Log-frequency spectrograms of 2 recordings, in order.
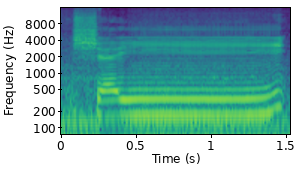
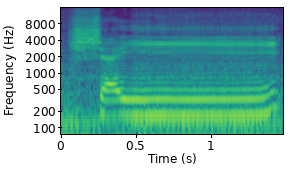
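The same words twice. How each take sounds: Both takes have the same delivery.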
